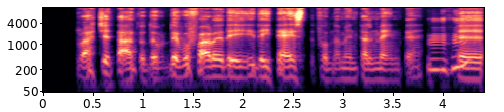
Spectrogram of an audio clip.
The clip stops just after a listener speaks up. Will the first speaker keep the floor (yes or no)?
no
